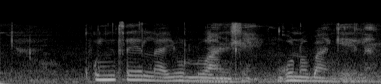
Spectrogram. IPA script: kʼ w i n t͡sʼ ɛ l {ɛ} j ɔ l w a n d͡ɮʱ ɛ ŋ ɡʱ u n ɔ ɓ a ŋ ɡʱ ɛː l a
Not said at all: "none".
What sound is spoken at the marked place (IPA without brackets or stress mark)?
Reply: a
